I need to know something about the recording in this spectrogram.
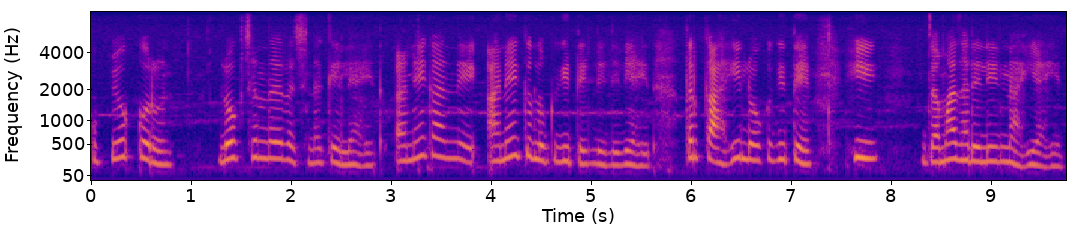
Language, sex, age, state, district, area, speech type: Marathi, female, 18-30, Maharashtra, Sangli, rural, spontaneous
